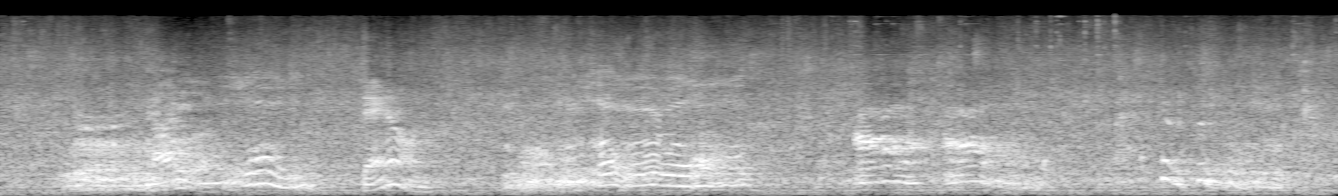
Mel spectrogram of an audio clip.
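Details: Nailah, a rescued female Basenji distracted by food on the dinner table, talks back with wavering, yodel-like howls as her male owner repeats "sit" and "down" commands while trying to teach her a new skill.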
